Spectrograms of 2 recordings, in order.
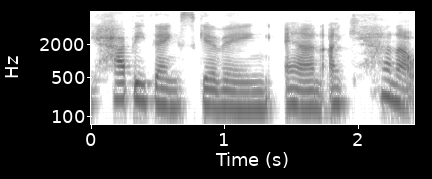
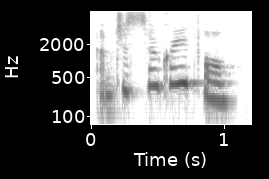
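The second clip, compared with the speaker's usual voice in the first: real tearful gratitude, higher and wavering; choked up; 10 semitones higher than usual. Real, not acted. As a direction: voice cracking high with tears held back. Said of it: "And I'm not gonna cry".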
